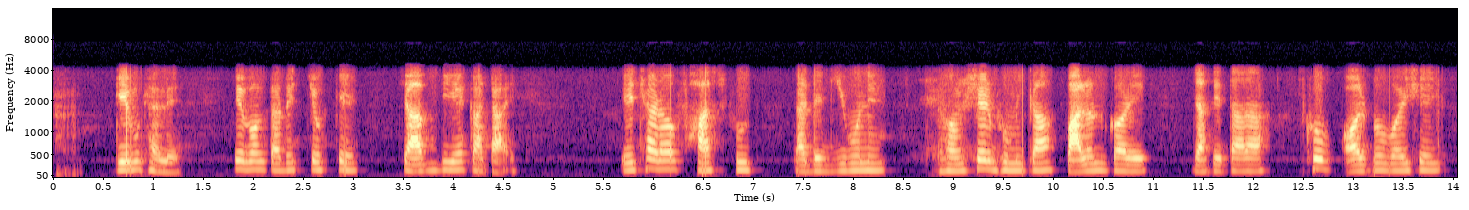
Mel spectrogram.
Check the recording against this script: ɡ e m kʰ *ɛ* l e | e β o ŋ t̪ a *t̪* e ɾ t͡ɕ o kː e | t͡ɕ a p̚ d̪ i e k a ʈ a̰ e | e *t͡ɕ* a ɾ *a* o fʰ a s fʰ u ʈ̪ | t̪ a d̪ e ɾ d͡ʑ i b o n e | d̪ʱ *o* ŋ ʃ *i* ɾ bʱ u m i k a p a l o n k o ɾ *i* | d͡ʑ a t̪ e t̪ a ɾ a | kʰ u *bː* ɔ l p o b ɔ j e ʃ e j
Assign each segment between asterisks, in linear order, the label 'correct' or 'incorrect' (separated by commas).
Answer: correct, incorrect, incorrect, correct, incorrect, incorrect, incorrect, incorrect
